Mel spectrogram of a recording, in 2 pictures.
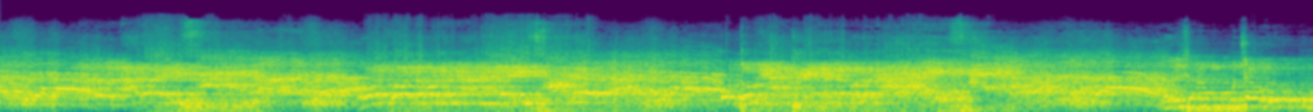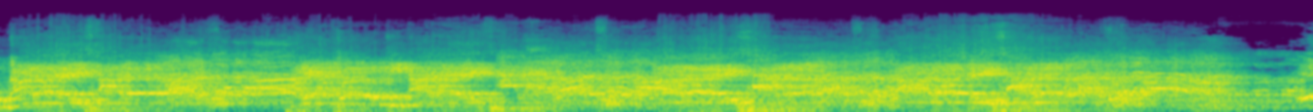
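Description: A man sings loudly and with passion into a microphone through loudspeakers.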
